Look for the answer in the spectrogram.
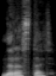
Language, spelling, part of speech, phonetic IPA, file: Russian, нарастать, verb, [nərɐˈstatʲ], Ru-нарастать.ogg
- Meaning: 1. to grow on, to be building up 2. to increase, to grow 3. to accrue, to accumulate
